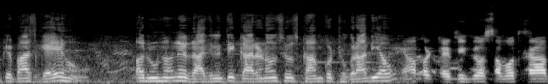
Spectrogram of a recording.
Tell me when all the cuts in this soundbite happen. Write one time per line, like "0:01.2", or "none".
0:04.2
